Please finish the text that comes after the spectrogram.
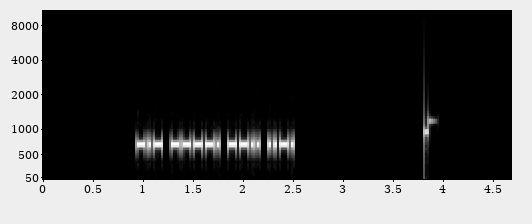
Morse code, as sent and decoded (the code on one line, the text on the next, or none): -.- ----. --.. ..-.
K9ZF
